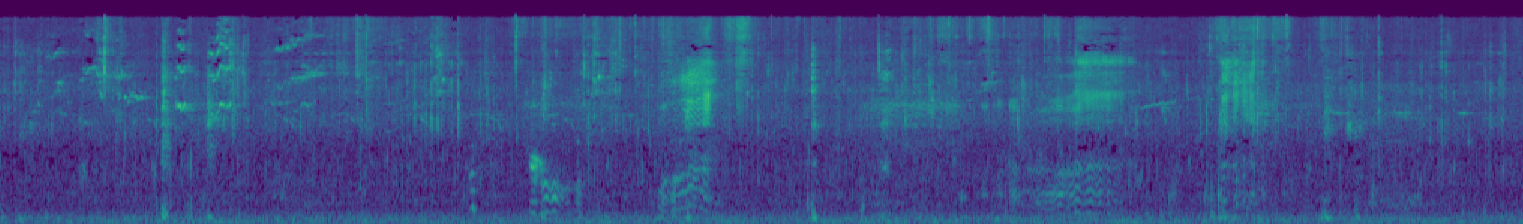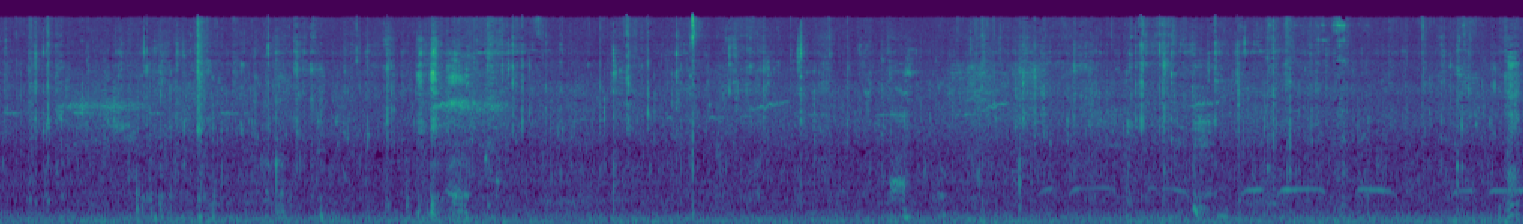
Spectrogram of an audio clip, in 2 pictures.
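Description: Monkeys chew fruit with soft wet munching.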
